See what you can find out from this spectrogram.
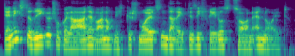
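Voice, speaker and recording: Brief: male storyteller, wry and ironic, lowish pitch, bright forceful tone. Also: expressive, normal speed. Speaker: narrator. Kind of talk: scripted narration of a story.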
